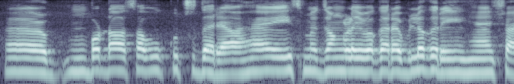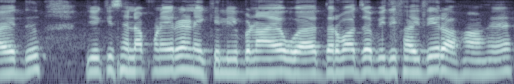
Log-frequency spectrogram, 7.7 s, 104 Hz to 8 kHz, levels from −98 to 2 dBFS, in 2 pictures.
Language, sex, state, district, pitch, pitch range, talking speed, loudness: Hindi, female, Haryana, Jhajjar, 200 Hz, 190-210 Hz, 240 wpm, -13 LUFS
